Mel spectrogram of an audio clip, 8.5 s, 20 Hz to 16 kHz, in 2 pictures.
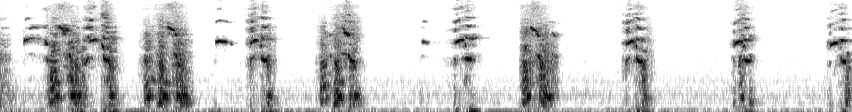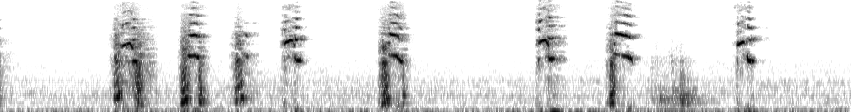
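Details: Harsh, grating cries from peregrine falcons nesting on a water tower at Axel, spring 2011 (March to May), come as short separate bursts at irregular intervals over quiet background hiss.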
